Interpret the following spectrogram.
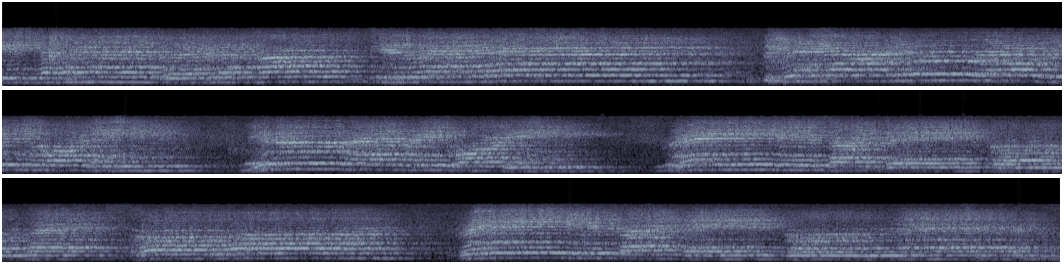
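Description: A group of voices singing a slow song together, in long held phrases of a few seconds with brief pauses between lines.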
